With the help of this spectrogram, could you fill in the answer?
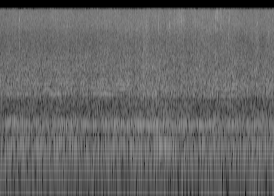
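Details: Bee swarm out of its hive, buzzing naturally: a dense, steady drone with a low hum and a brighter overtone running unbroken throughout, the loudness level and even.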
